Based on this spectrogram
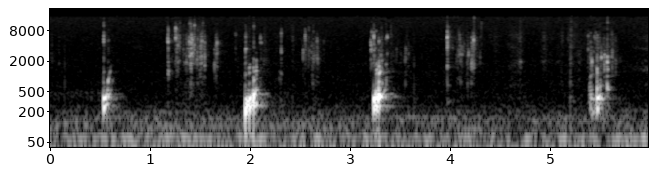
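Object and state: Plastic bottle partly full of liquid.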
